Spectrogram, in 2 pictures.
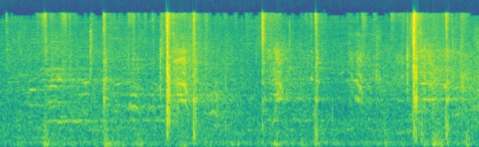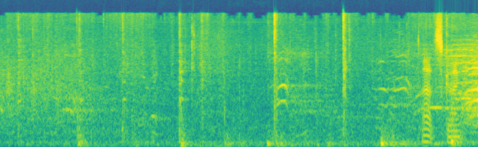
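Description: Rackets hit a shuttlecock back and forth with sharp pops.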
